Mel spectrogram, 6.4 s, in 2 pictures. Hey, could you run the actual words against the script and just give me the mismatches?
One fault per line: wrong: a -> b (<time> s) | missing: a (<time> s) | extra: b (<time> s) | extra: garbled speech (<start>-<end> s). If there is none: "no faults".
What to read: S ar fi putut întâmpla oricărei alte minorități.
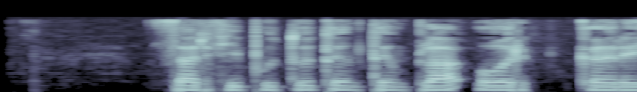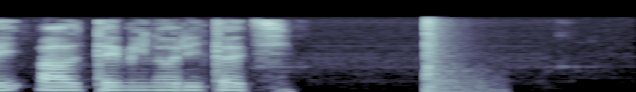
no faults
